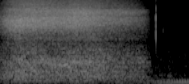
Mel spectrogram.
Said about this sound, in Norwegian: Skal vi gjøre det en gang til? Pust godt inn med nesa.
